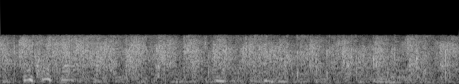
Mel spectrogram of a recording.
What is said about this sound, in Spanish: Vaya aplauso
